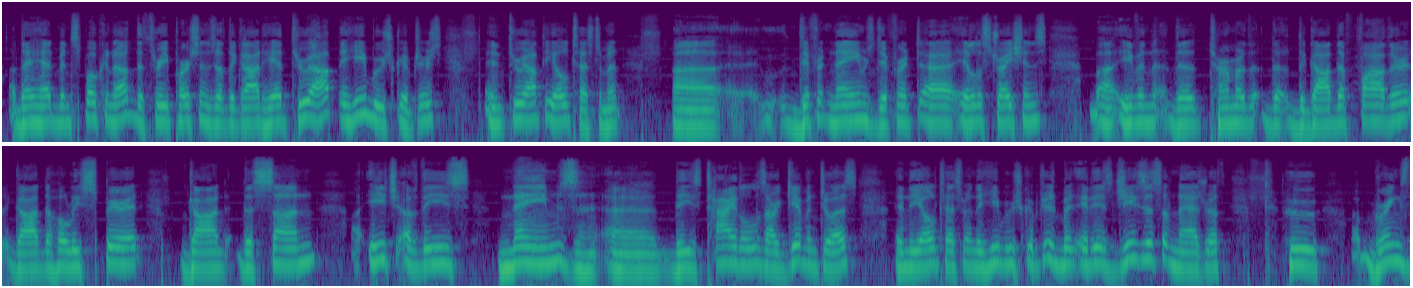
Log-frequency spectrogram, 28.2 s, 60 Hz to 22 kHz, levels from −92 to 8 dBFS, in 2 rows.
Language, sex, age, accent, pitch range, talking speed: English, male, 60-79, American, 130-150 Hz, 145 wpm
